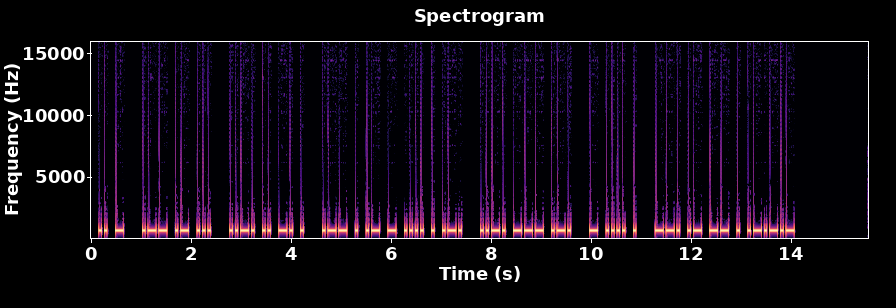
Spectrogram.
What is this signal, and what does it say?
Morse code, heard as a keyed tone, about 21 wpm, 700 Hz. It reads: IT WAS FINE WEATHER FOR THE GAME.
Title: Sentences from Top 1000 Words - Review Part 5 - 22wpm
